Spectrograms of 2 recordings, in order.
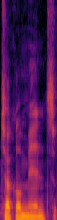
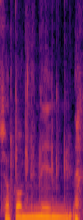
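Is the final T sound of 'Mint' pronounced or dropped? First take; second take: pronounced; dropped. First: The final T sound in mint is pronounced. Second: The final T sound in mint is dropped.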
